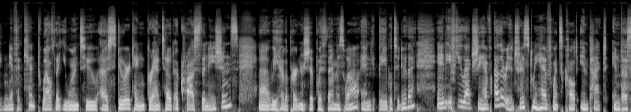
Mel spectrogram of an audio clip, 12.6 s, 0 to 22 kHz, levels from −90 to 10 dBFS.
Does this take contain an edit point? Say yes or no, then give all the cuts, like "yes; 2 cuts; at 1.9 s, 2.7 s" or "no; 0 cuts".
no; 0 cuts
